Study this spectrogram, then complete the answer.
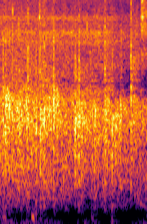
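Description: A crowd at a football club awards presentation claps for the season's best goalkeeper, a steady, dense round of applause that holds throughout.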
